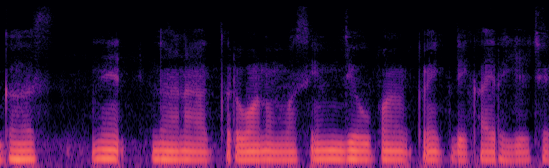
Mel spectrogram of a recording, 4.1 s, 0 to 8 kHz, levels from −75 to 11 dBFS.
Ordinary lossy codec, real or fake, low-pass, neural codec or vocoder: AAC, 32 kbps; fake; 7.2 kHz; codec, 24 kHz, 1.2 kbps, DualCodec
